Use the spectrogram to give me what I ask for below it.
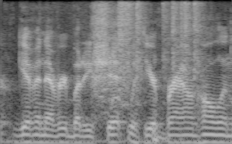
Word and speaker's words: Braunohler: It's Braunohler.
